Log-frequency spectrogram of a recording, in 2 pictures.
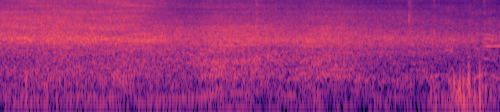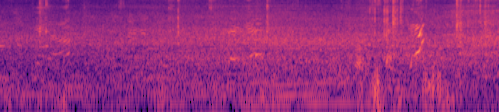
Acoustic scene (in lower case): street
